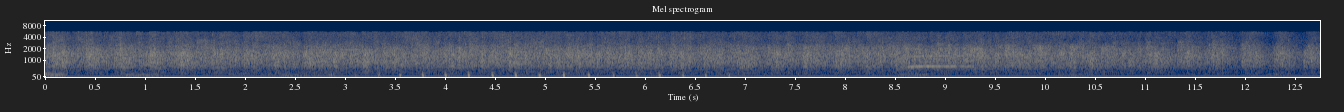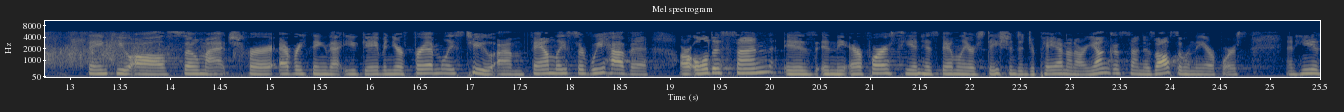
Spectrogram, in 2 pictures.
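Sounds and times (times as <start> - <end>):
audience applause: 0.0 - 13.6
speech: 13.2 - 25.5.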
